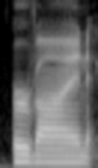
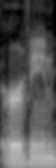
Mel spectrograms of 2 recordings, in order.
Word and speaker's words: Irvine: 92 614 and we'll go to Irvine, California. I think I said Irving before.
